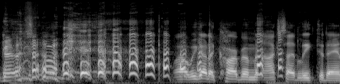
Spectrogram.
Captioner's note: laughing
